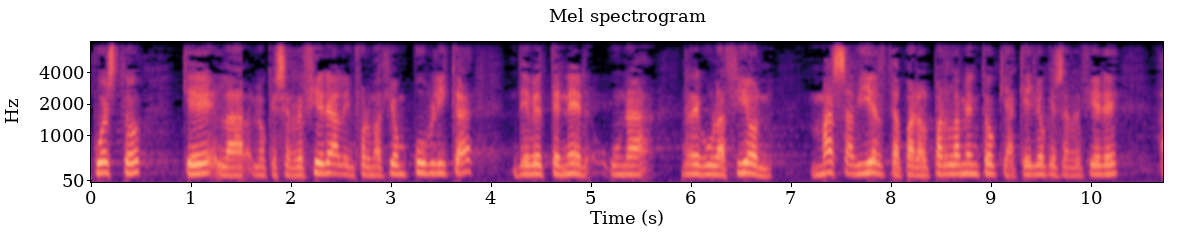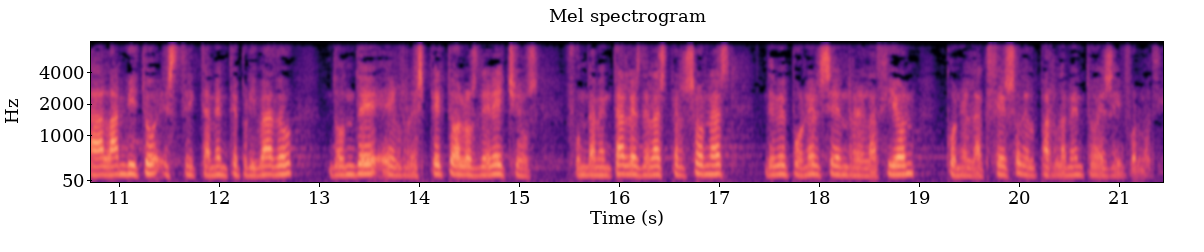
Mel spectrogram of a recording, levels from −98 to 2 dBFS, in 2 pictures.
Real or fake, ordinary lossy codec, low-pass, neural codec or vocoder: real; none; 7.2 kHz; none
